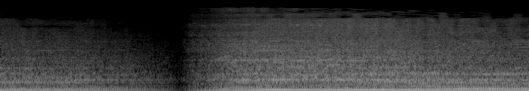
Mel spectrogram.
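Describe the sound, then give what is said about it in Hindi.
A new car drives off at night with friends on board: a steady engine drone briefly drops away, then the engine builds back up and holds a loud, even hum. “साहिल एक दो घंटे बाद गाड़ी लेके चल पड़ा friends के साथ सेलिब्रेट करने।”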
